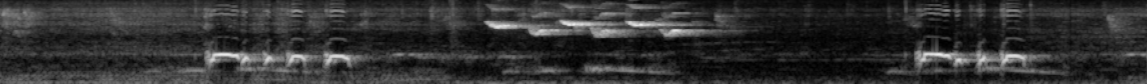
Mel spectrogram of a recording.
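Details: Male zebra dove calling, played as a lure to prompt quiet birds to sing: two short bursts of quick, clipped cooing notes separated by a pause, with a high, thin chirping of another bird between them and a low background hum.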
